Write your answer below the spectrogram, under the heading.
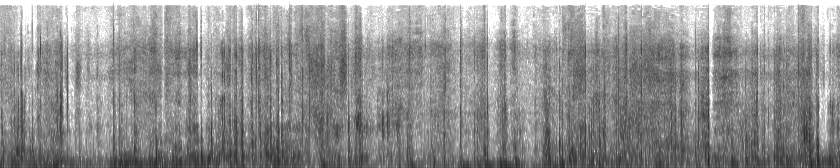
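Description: Wind buffeting the phone's microphone in a rough low rumble, mixed with rustling, scraping and frequent clicks and knocks from the phone being handled and moved about.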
